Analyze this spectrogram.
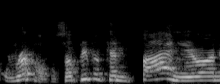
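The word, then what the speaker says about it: Rypplzz: So the ripples is spelled uniquely uh it's R Y PL ZZ.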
